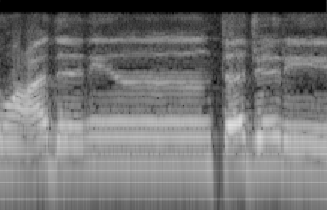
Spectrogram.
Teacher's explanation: ننتبه هني لكلمة عدن وتجري، لأن القلقلة هني في نص الكلمة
